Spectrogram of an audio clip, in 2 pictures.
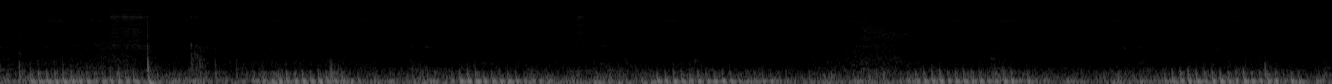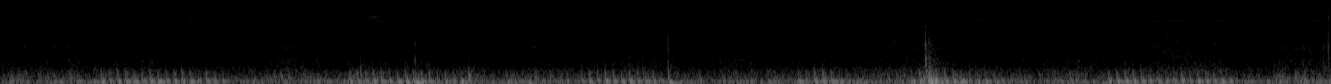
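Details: Cat purring as it makes biscuits, kneading rhythmically; a low, continuous rumbling purr that rises and falls in steady cycles, with faint clicks and small movement noises.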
